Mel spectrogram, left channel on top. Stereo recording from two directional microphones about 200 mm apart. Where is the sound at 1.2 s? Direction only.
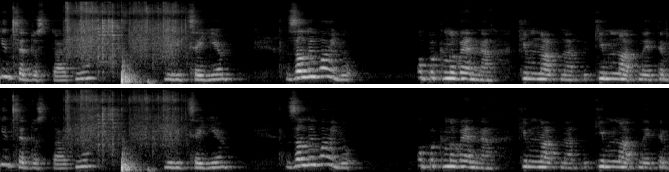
35° left (ahead or behind).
